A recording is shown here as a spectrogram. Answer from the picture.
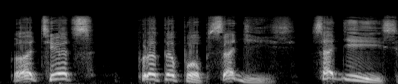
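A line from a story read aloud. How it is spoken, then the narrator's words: Suddenly cheerful. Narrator (Russian): вдруг весело сказал Малюта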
